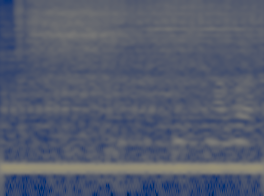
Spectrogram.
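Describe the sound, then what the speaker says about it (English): Freshly cut key deburred in a key-cutting machine: a steady motor hum with a rough, continuous rasping rub, close and loud. "I still have to deburr it here in the machine"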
